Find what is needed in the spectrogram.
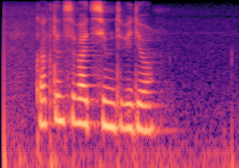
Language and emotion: Russian, neutral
